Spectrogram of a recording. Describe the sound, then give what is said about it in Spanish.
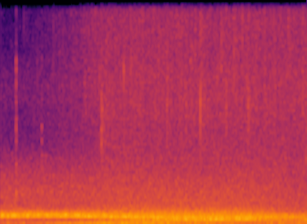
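Heavy rain pours down steadily on a tent, which is flooding; a dense, continuous drumming hiss with no voices, holding loud and even throughout. “Uy, está lloviendo muy fuerte y se está inundando la carpa.”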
